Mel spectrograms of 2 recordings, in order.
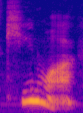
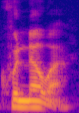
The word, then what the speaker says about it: quinoa: ingredients for something but Josh just learned that it was quinoa I have no words I have no words to share with you guys what were you saying before quinoa quinoa that's what we would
